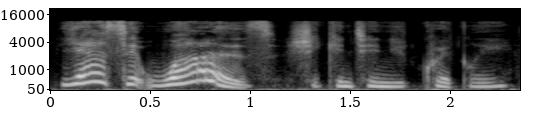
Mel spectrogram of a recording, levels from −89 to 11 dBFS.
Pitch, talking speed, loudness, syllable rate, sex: 265 Hz, 155 wpm, -19 LUFS, 4.1 syllables/s, female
